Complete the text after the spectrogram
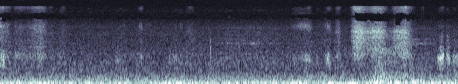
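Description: A pen scratches quickly across paper in short strokes.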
